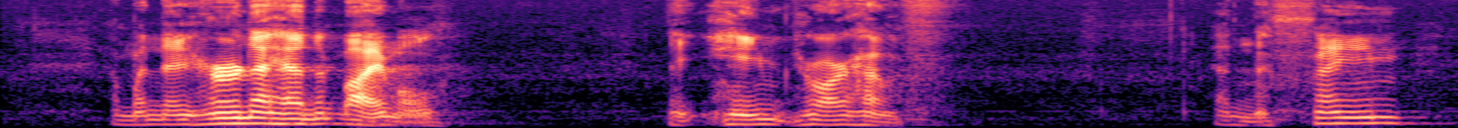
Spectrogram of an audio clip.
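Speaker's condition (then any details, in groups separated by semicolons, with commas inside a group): Speech impediment; taught tongue movement at 12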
